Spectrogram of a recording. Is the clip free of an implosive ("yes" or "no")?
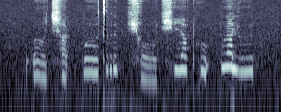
yes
